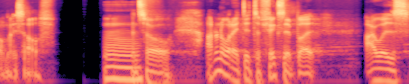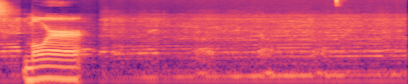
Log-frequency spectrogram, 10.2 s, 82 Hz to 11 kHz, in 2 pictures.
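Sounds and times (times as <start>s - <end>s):
speech: 0.0s - 6.6s
loud motorcycle engine drone: 5.0s - 10.2s.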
